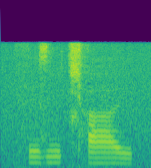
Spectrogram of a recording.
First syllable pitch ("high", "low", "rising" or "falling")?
high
